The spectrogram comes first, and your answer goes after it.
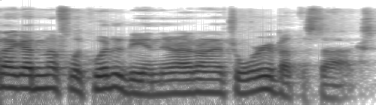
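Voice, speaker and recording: A man with a fairly high pitch uses an ordinary speaking voice with ordinary pitch variation. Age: 60s. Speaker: retiree, former industry professional. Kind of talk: interview conversation. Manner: casual, with repetitions and fillers.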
